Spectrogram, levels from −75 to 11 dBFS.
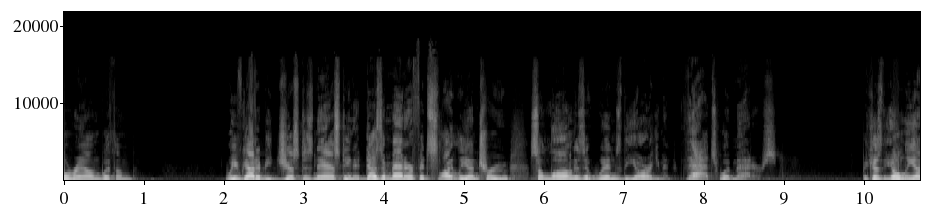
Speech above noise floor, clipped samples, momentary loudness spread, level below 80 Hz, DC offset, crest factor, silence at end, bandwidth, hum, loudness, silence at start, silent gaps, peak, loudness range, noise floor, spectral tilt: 43 dB; under 0.1%; 16 LU; -58 dBFS; under 0.1%; 16 dB; 0 s; 15.5 kHz; none; -16 LUFS; 0 s; none; 0 dBFS; 7 LU; -59 dBFS; -6.5 dB/octave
